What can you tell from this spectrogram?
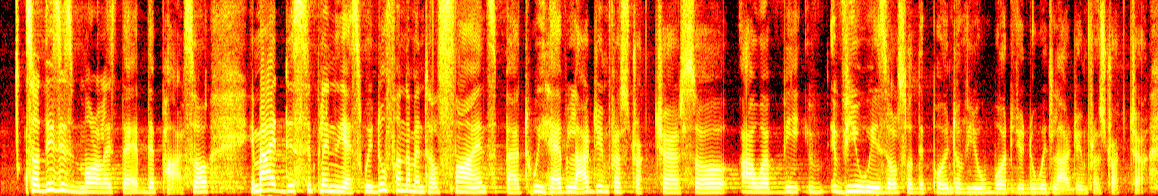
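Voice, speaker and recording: With an Italian accent, a woman talks at a moderate pace and medium pitch, her intonation fairly even over noticeable background noise. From Italy. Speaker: particle physicist. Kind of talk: panel discussion. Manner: halting, many fillers.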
